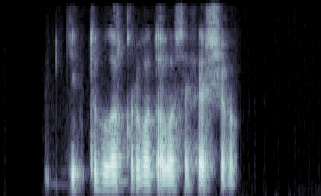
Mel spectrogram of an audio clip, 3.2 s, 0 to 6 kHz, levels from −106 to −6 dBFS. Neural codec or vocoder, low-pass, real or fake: none; 5.4 kHz; real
